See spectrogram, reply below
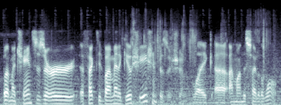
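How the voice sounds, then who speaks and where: A man's voice: medium pitch, brisk, sharp tone. A man playing a tabletop roleplaying game, chatting informally and jokingly, in and out of character. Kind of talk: casual in-character game chat. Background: background music.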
